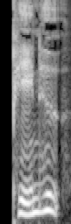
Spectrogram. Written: pænhed

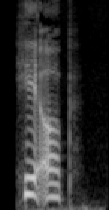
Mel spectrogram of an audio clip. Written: herop

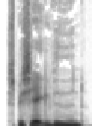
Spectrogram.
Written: specialviden

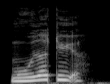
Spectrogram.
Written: moderdyr

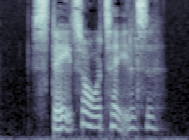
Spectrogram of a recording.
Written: statsovertagelse

